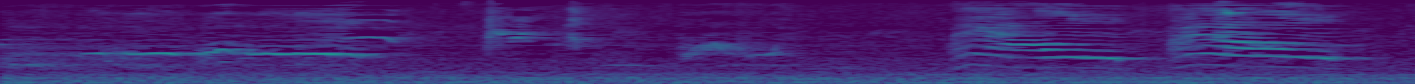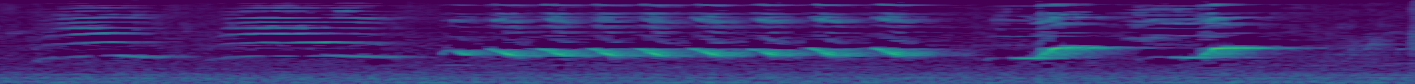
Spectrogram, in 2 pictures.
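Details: White-crested laughingthrush song: varied downslurred notes, then a fast rattling series of repeated notes and two loud upslurred whistles at the end.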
